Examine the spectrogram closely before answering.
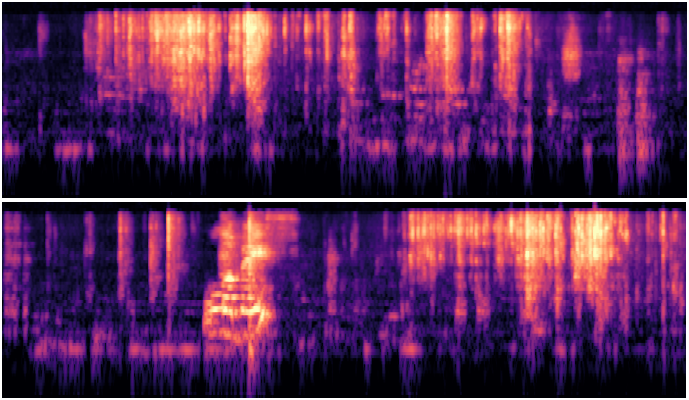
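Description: A foil wrapper crinkles and tears as a card pack is opened by hand.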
